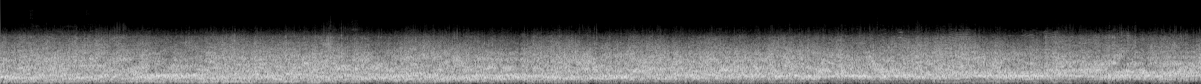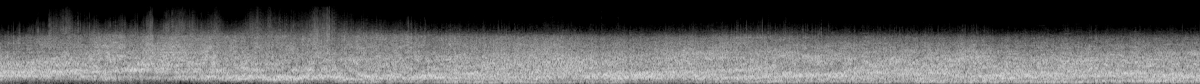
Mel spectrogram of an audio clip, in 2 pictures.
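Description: Eurofighter Typhoon's twin turbofan jet engines, loud and steady as the fighter flies overhead, with a few brief crackles about halfway through.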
